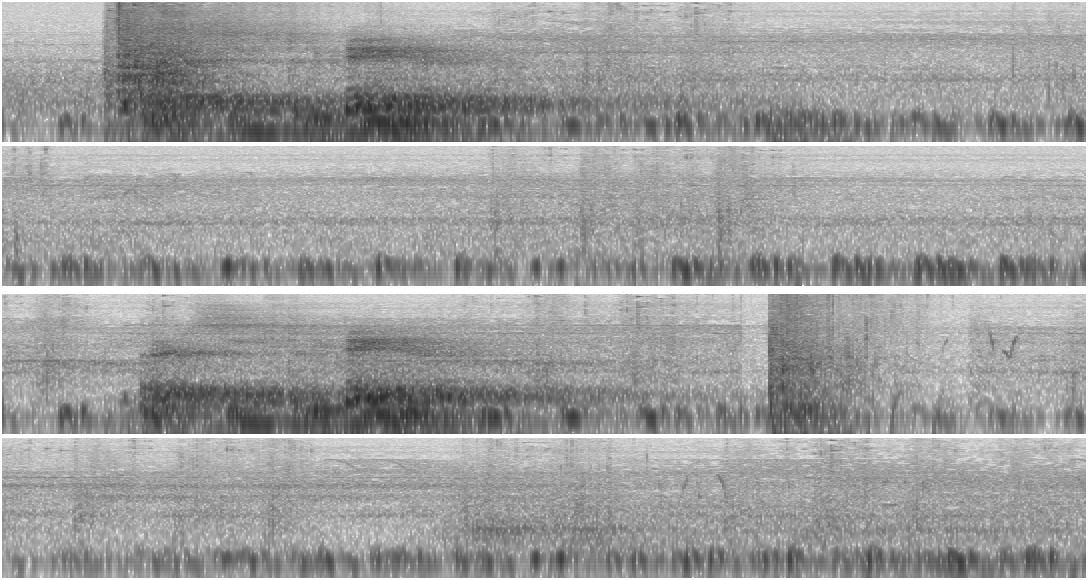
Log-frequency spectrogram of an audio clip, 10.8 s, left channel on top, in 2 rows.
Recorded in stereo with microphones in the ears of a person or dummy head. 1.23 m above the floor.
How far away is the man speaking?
About 3 m.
